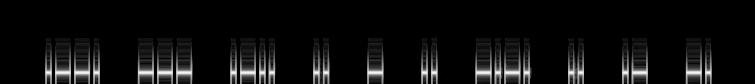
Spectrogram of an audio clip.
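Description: Morse code, heard as a keyed tone, about 25 wpm, spaced as for 15 wpm, 550 Hz. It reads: POLITICIAN
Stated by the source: Morse news headlines sent at 15 words per minute.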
